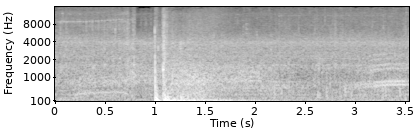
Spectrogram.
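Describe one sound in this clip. A heavy blast booms and rumbles away.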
